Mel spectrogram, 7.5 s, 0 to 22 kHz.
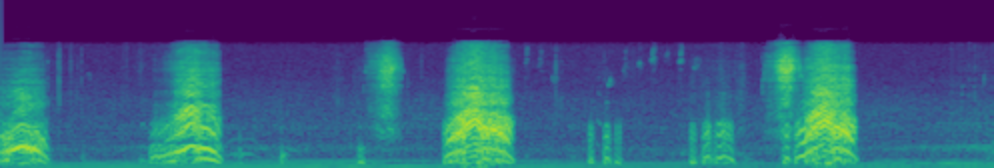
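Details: Eurasian eagle-owl nest with an adult and owlets, recorded by webcam on 21 April 2020: loud, breathy, hissing rasps repeated at uneven intervals of about one to two seconds, with softer clicks between them and a steady low hum.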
